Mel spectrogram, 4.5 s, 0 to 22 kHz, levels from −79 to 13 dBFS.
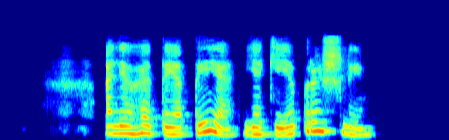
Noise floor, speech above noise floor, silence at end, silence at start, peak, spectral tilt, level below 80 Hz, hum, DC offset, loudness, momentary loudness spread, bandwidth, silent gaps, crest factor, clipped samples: -40 dBFS; 25 dB; 0.8 s; 0.6 s; -2 dBFS; -5 dB/octave; -56 dBFS; none; under 0.1%; -16 LUFS; 8 LU; 7.8 kHz; 0.99-1.04 s; 16 dB; under 0.1%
